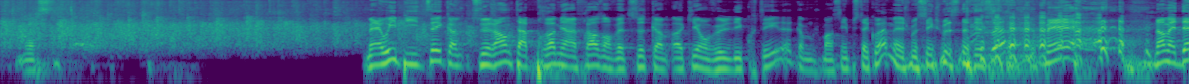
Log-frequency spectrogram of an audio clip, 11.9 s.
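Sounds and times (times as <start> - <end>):
audience applause: 0.0 - 5.2
speech: 0.2 - 0.9, 3.6 - 11.8
laughter: 9.3 - 11.8.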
